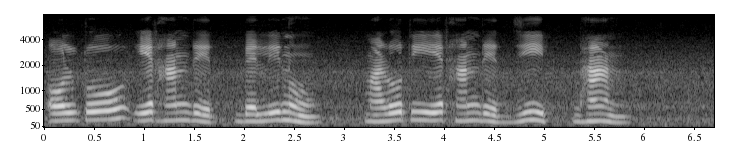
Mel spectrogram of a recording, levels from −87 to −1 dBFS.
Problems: background sounds at intervals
